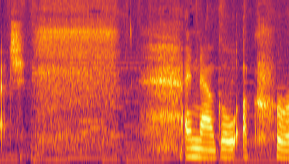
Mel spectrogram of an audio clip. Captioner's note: inhales and exhales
